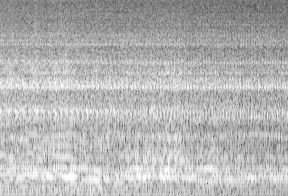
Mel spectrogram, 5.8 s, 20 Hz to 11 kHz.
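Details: VW MK6, just after the morning start: sounds fine, then a harsh high-pitched grinding whir at steady pitch starts over the running engine; caused by a failing alternator, noise gone after replacement.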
